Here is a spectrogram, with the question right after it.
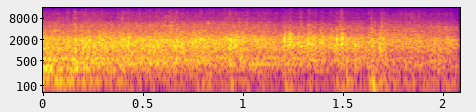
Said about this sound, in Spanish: Dale un aplauso al Señor.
